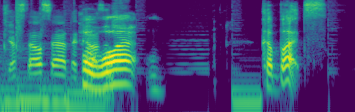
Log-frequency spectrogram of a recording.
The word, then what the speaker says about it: kibbutz: Kibbutz. It's kibbutz. How you spell that?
